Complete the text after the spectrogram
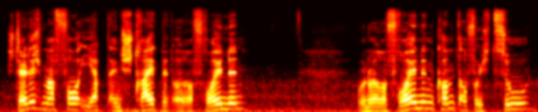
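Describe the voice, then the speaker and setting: A young man with a hoarse voice hosting a men's lifestyle channel, talking bluntly and with emphasis and slang, and often repeating himself. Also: high voice, expressive, moderate pace, a little hiss or hum. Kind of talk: blunt monologue to camera.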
